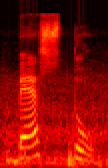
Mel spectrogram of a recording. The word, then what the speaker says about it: ব্যস্ত: শব্দের আদিতে যদি জফলা থাকে, সেই জফলা এ রূপে উচ্চারিত হয়। আপনি এটি উচ্চারণ করুন, কিভাবে উচ্চারিত হবে দেখুন, ব্যস্ত, ব্যস্ত লেখা আছে কিন্তু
